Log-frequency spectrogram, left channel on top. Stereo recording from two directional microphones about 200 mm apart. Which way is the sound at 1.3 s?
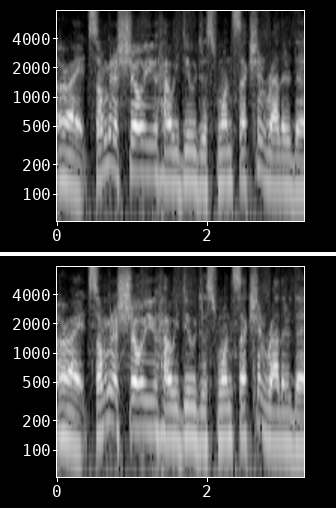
20° left (ahead or behind).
